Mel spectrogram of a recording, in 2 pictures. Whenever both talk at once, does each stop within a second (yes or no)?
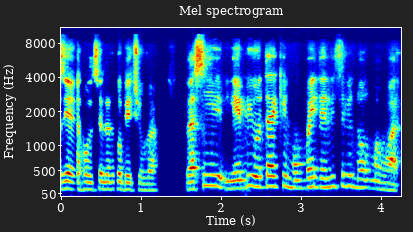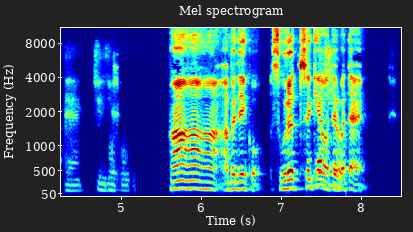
yes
